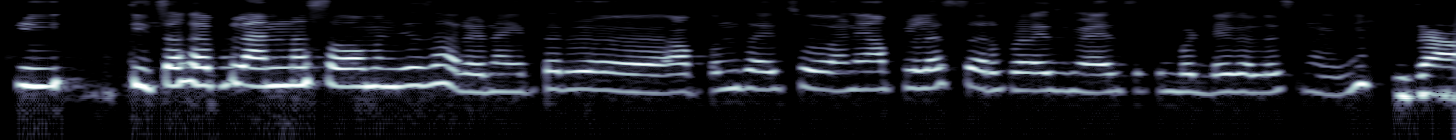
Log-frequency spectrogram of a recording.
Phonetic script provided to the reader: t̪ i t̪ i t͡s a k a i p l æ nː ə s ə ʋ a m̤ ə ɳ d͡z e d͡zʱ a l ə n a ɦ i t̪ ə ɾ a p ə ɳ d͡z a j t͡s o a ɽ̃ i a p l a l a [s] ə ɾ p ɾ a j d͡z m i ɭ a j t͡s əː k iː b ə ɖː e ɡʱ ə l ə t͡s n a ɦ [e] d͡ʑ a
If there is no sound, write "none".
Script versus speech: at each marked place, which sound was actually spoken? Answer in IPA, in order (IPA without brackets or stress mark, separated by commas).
s, i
